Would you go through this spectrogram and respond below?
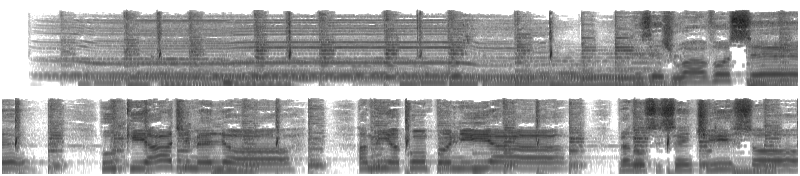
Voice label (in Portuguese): ANIVER FEM ROM, Telemensagem de Aniversário Romântico – Voz Feminina; AMOR, DESCOBRI Q HJ SOU A PESSOA MAIS FELIZ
